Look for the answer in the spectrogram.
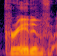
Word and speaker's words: CRTV: creative, I guess would be a way to say it. And for folks looking for it, it's spelled CRTV Lab, all caps. It's pronounced creative.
